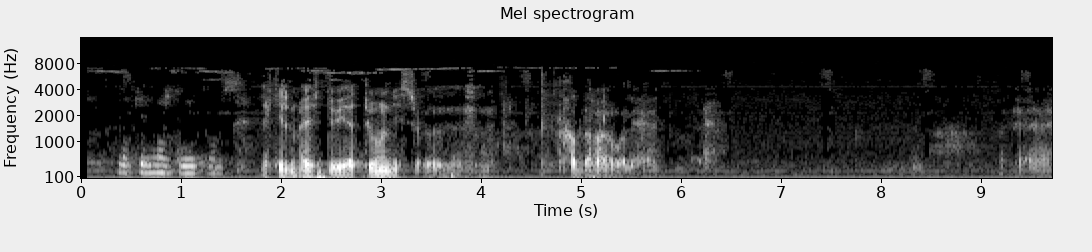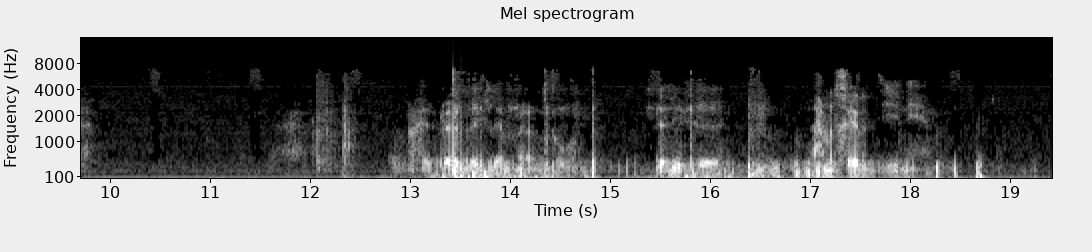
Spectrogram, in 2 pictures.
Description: Maqam ar ماجور على النوا
genre نشيد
